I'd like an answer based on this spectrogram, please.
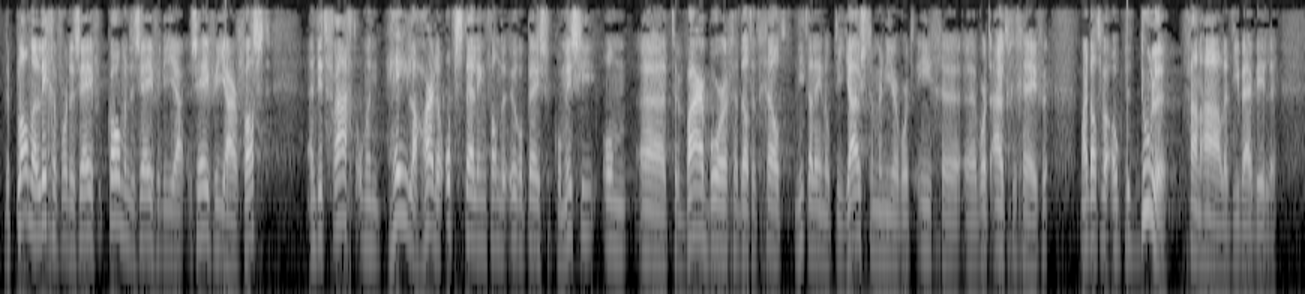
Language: Dutch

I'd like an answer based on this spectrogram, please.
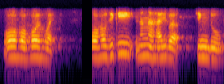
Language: Manipuri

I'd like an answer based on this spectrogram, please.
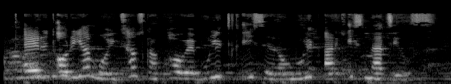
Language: Georgian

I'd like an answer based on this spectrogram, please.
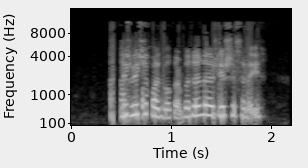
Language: Pashto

